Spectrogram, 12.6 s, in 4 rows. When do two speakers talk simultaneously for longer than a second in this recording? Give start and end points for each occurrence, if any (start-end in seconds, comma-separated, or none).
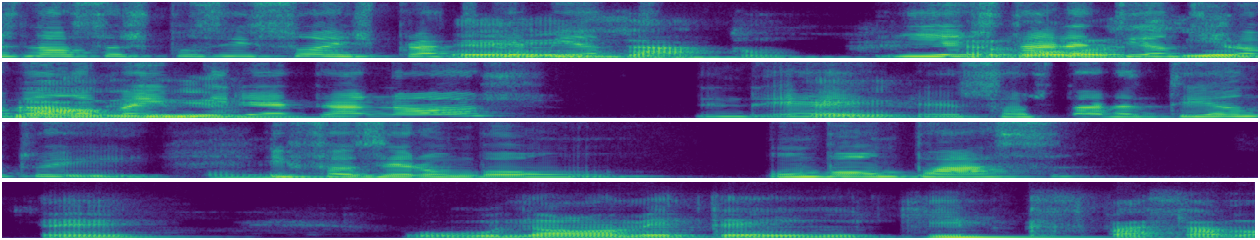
2.4-3.7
